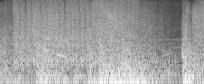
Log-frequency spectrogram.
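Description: An energy blast bursts with a loud boom.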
